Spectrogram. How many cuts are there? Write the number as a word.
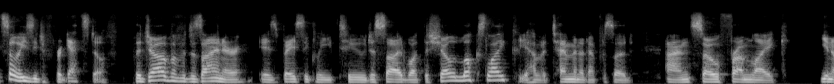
three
